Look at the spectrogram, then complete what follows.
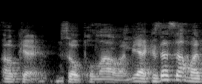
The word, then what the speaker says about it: Palawan: Oh, so that's on, and I always pronounced it Palawan, but that's not correct, is it? It's It's Palawan. Palawan. Okay, so Palawan.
